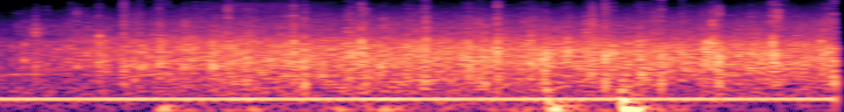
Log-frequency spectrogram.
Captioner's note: audience applauding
